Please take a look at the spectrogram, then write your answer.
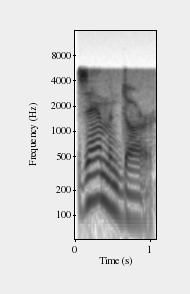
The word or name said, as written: zamindar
